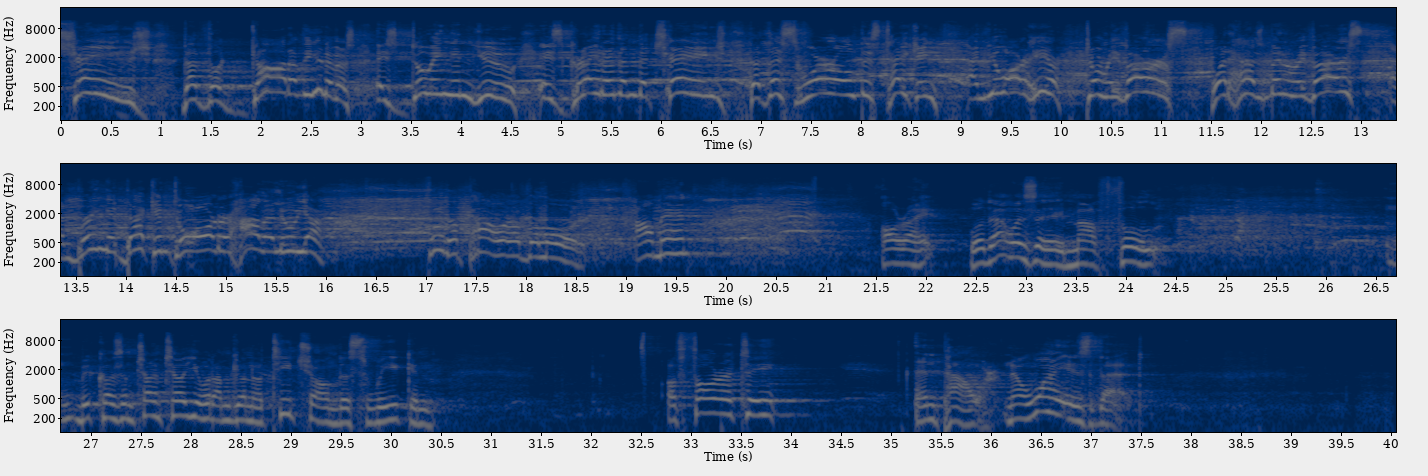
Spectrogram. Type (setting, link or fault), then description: setting, large echoing room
